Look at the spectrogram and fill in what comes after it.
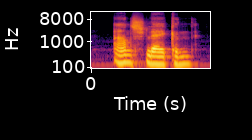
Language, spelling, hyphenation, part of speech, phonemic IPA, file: Dutch, aanslijken, aan‧slij‧ken, verb, /ˈaːnˌslɛi̯.kə(n)/, Nl-aanslijken.ogg
- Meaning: 1. to be expanded or replenished by mud deposits; to form from mud deposits 2. to be clogged by mud deposits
